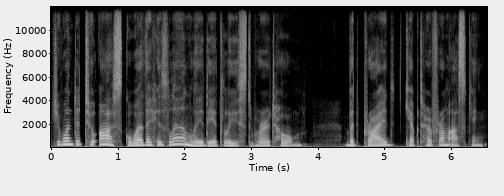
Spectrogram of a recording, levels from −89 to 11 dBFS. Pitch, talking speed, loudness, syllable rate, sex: 200 Hz, 165 wpm, -18 LUFS, 4.4 syllables/s, female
